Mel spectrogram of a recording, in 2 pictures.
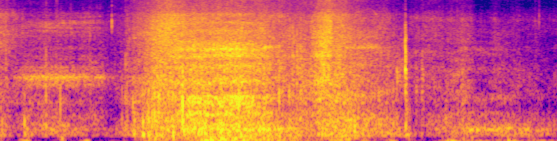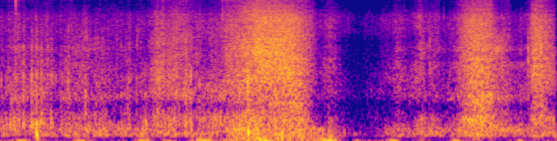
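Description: Rustling and scraping handling noise, loudest in the first couple of seconds, with a few light clicks, then growing quieter.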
